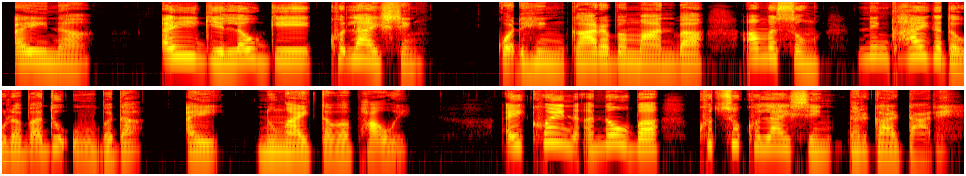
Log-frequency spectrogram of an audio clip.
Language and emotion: Manipuri, sad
